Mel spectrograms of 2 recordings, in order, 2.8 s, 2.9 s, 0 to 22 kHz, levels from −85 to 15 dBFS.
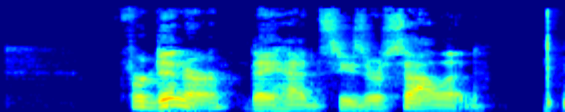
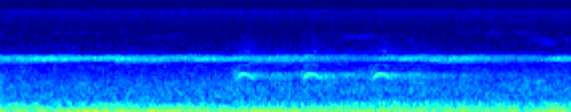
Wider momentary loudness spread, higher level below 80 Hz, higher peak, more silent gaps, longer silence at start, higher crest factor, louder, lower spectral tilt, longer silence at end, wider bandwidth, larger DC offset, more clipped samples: first, 13 LU vs 1 LU; second, -66 dBFS vs -42 dBFS; first, -2 dBFS vs -26 dBFS; neither; first, 0.6 s vs 0 s; first, 26 dB vs 12 dB; first, -26 LUFS vs -43 LUFS; second, -3.5 dB/octave vs -5 dB/octave; about the same, 0.05 s vs 0 s; about the same, 17 kHz vs 16 kHz; neither; neither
